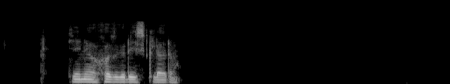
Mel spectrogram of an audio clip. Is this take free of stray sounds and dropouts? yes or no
yes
